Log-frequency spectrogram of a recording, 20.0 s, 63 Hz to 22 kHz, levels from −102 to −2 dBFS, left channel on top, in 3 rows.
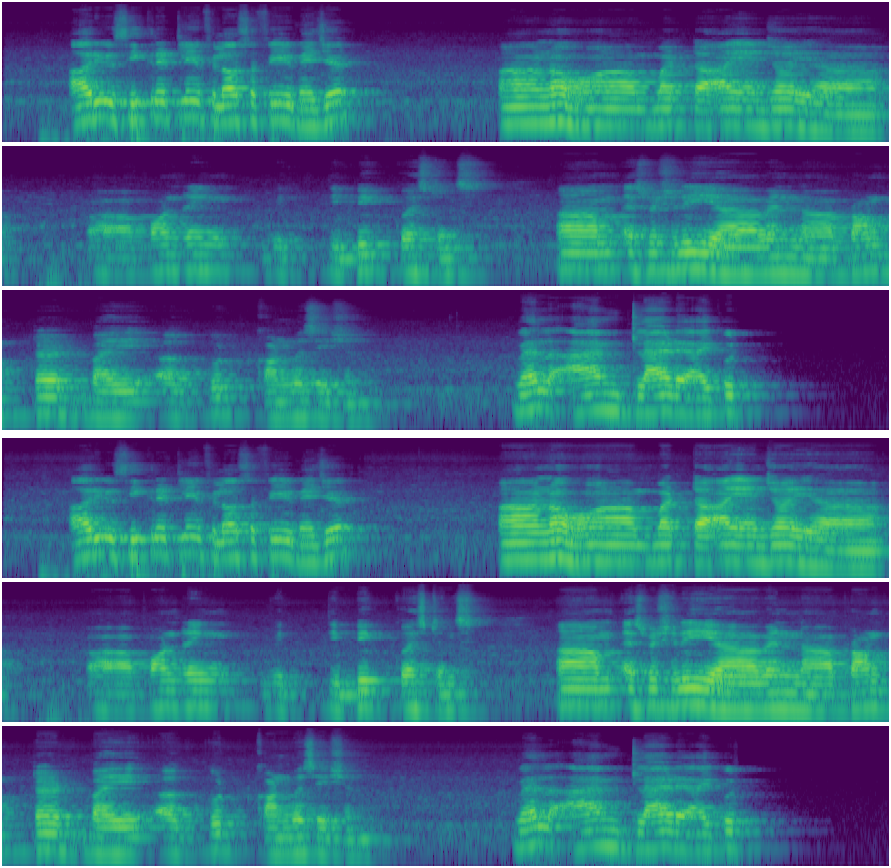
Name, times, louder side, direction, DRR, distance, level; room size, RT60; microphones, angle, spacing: voice 1, 0.5-2.6 17.1-18.8, left 2 dB, 20° left, 11 dB, 0.4 m, -30 dB
voice 2, 3.7-6.6 7.3-8.3 8.6-8.8 9.1-10.2 10.8-13.3 13.5-16.1, right 3 dB, 55° right, 8 dB, 0.8 m, -30 dB
7.1 x 4.6 x 6.5 m, 0.70 s
head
